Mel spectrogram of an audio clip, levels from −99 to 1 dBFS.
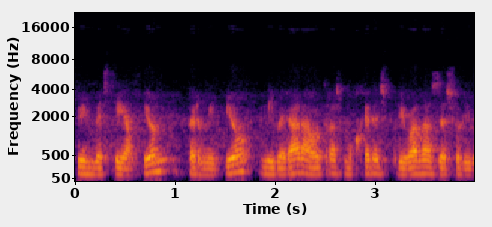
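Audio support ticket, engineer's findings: No faults found in the speech audio for this ticket.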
